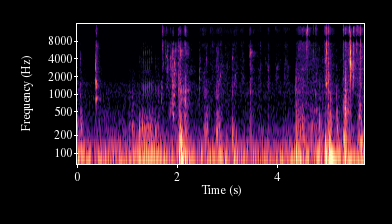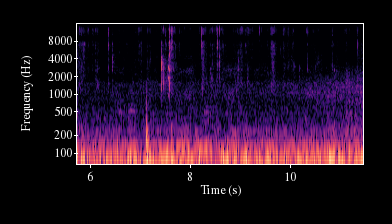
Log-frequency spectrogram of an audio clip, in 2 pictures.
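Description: Blue slime being kneaded and pulled in activator-coated hands, making soft sticky clicks and squelches at irregular intervals.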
